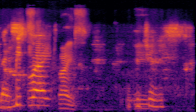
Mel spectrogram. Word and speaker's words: Beatrice: Beatrice. Beatrice, right? Beatrice, not beat rice, huh? Okay. Big rice. Because if you say Rice. beat Beat rice, Beatrice. Beatrice, yeah, it's Beatrice.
